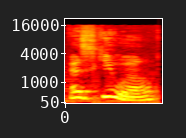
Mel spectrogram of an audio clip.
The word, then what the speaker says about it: SQL: SQL, pronounced SQL, stands for Structured Query Language.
